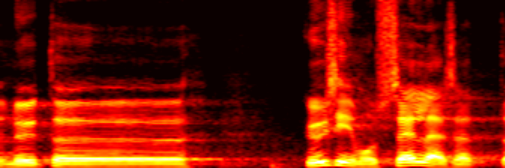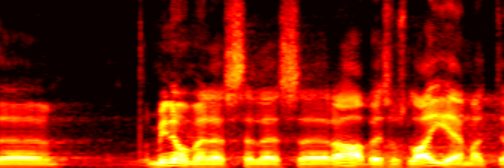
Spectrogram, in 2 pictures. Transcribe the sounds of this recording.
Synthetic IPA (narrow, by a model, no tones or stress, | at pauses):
nyːd̪̥ | kysʲimusːe̞lːe̞se̞t̪ˑː | minume̞ːle̞st̪se̞lːesɾɑɦɑpe̞suslɑjemɑlt̪ˑj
